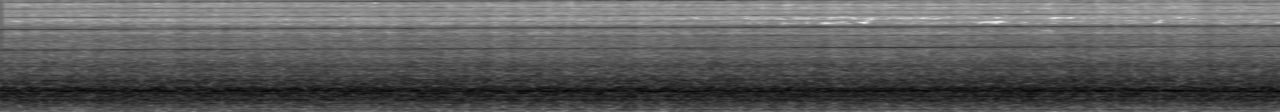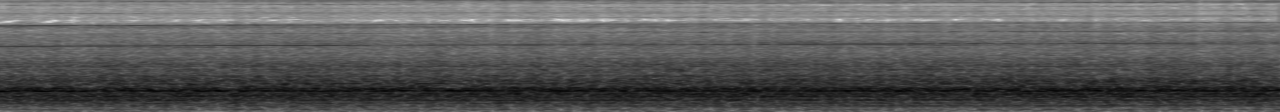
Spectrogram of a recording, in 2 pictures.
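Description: Loud, steady roar with a thin whine climbing as the drum spins up: worn drum bearings grumbling under spin speed.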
